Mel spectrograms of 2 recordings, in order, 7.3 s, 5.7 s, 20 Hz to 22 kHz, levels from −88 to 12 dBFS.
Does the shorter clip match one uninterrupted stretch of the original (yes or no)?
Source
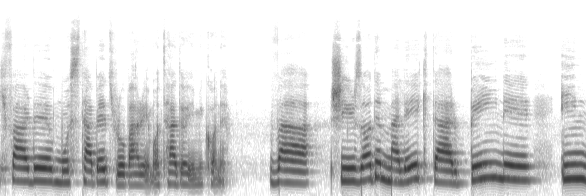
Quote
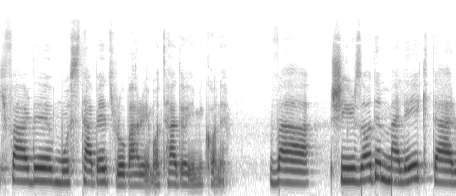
yes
